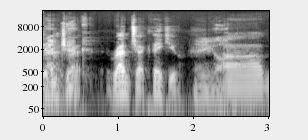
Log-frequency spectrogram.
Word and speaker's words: Ramczyk: Ramczyk, thank you.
